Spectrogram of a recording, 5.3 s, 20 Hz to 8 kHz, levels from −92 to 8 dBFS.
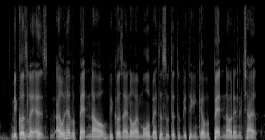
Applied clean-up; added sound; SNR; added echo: none; none; none; none.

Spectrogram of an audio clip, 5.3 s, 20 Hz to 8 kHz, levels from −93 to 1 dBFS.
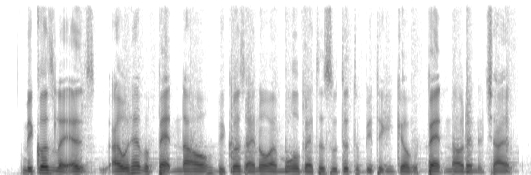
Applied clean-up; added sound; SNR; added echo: neural separator model SepFormer DNS4.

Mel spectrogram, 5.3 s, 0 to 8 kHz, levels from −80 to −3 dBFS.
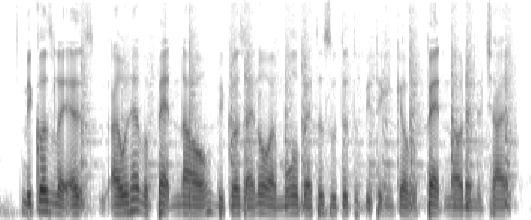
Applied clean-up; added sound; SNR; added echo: none; Drum / Drum kit; 14 dB; none.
